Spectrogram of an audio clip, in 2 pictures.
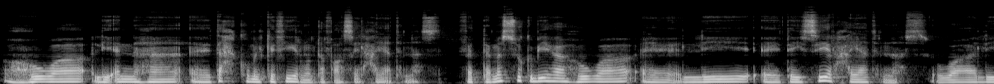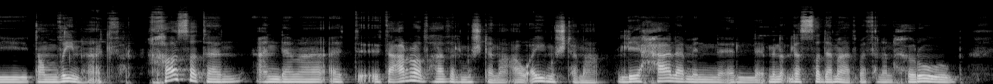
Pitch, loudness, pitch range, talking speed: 115 Hz, -18 LUFS, 110-125 Hz, 90 wpm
